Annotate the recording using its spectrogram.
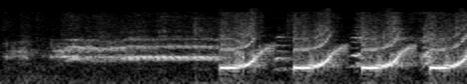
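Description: Comedy sound effect: a held electronic tone, then four quick identical rising 'boing' sweeps, about three a second.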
